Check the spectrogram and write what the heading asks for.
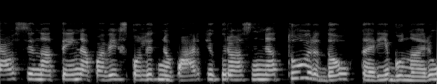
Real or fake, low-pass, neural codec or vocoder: real; 7.2 kHz; none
